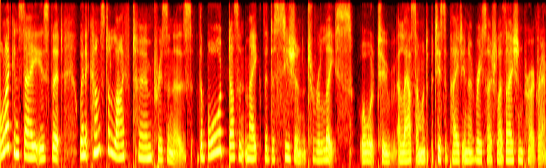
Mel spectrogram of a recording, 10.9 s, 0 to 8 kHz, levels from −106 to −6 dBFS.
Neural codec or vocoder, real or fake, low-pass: none; real; 7.2 kHz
